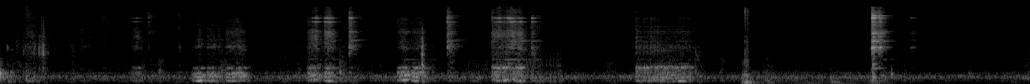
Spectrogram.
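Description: A ceramic cake plate being handled on a kitchen counter: about six short, soft clinks and rubs spread over the ten seconds, the sharpest near the end, over a low steady room hum.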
